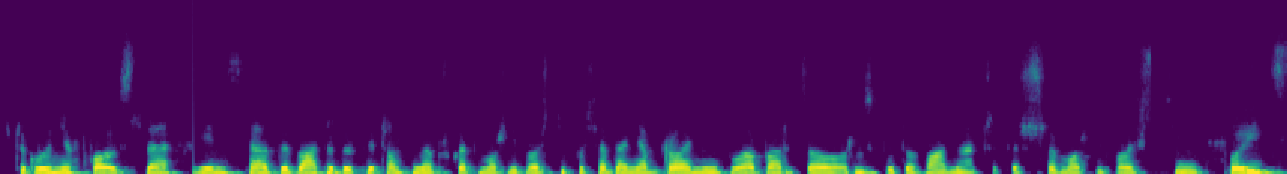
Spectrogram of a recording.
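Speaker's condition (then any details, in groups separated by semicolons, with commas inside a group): No condition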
